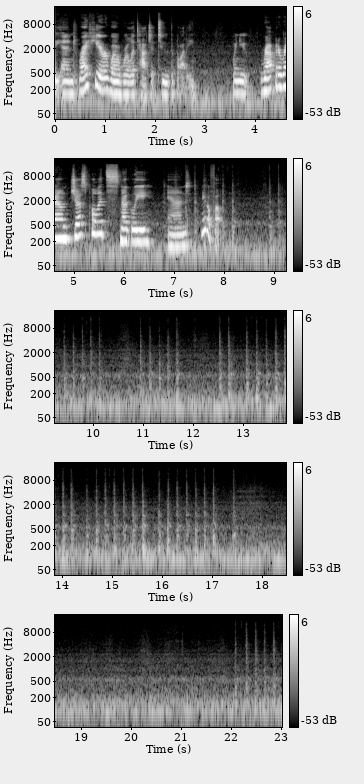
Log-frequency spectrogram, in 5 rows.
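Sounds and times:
low steady hum: 0.0s - 23.0s
felting needle tapping: 6.8s - 10.3s.

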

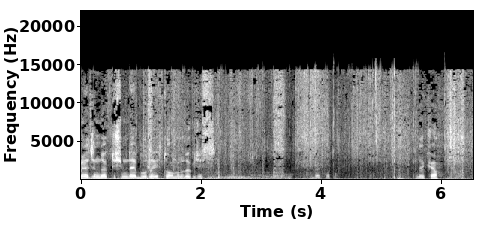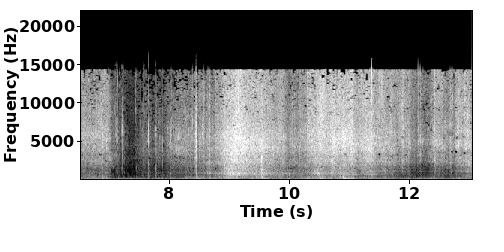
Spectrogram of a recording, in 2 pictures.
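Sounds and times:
plastic sack rustling: 0.7s - 13.0s
grain pouring into metal bin: 8.4s - 13.0s.

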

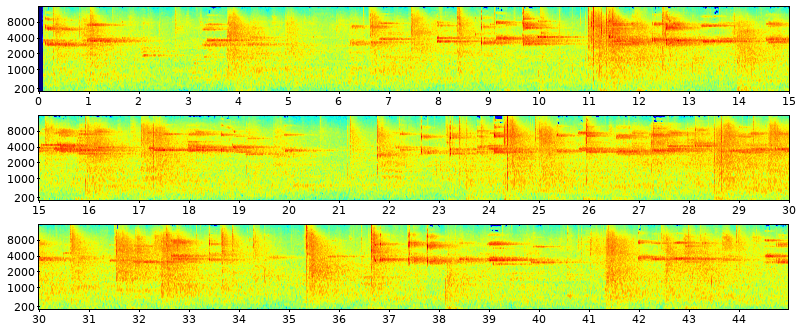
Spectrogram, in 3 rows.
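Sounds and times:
shoes squeaking: 0.1s - 2.4s, 6.2s - 16.4s, 22.1s - 33.8s, 35.7s - 40.7s, 42.0s - 43.8s
racket striking shuttlecock: 10.0s - 13.1s, 23.2s - 26.2s, 33.6s - 34.6s.

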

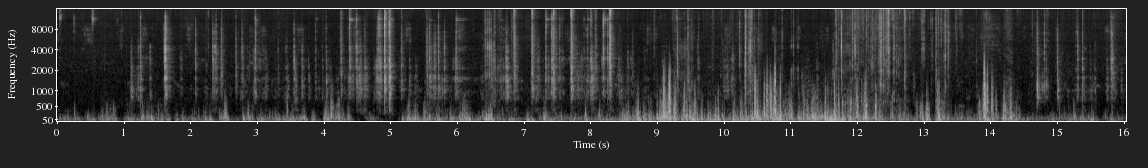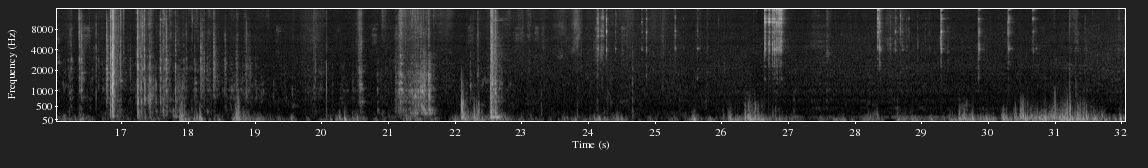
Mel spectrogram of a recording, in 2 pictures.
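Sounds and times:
plastic drum knocking and scraping: 1.1s - 13.4s, 14.7s - 19.1s, 20.4s - 22.8s.

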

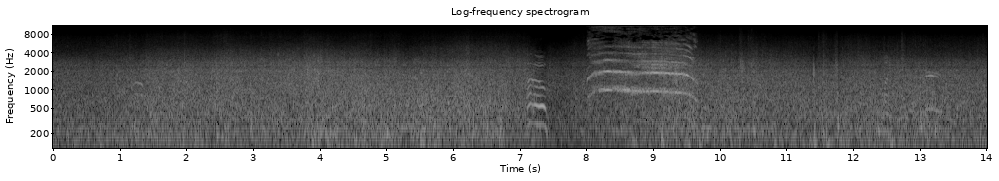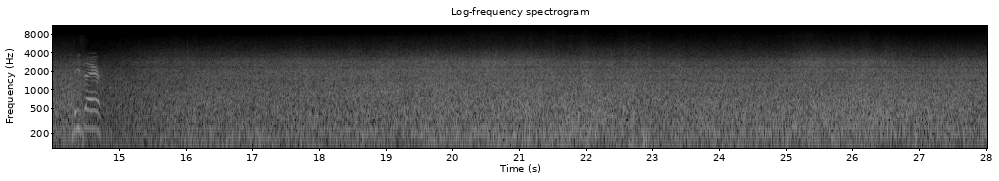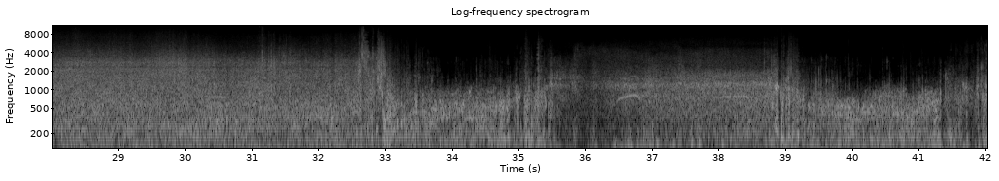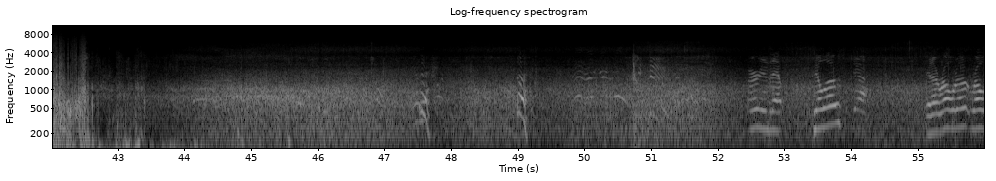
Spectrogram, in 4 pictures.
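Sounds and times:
muffled underwater splashes: 9.0s - 54.8s.

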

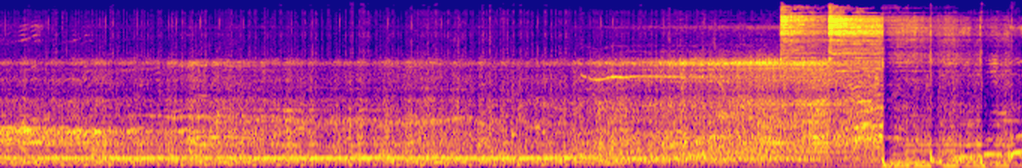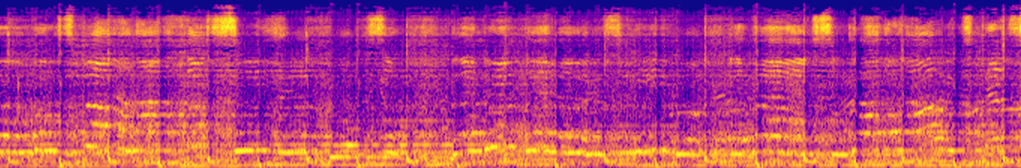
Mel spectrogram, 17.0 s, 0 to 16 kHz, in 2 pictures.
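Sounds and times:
synthesizer drone: 0.0s - 17.0s
woman singing: 8.0s - 17.0s.

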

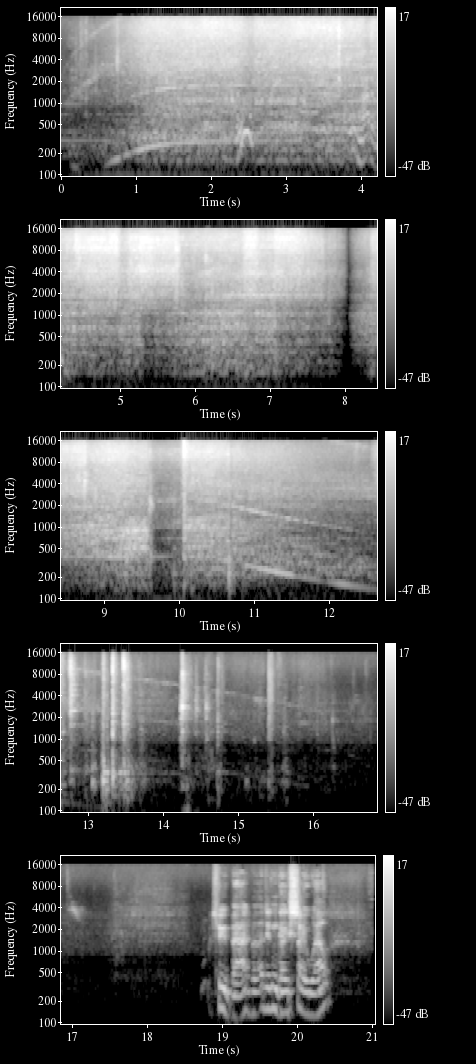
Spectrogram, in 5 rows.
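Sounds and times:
vacuum cleaner motor spinning down: 0.0s - 14.2s.

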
